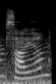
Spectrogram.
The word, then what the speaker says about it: Siam: Nanggaling kami sa Star of, how do you pronounce that? Siam? Yeah, Siam.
